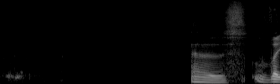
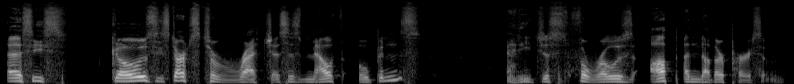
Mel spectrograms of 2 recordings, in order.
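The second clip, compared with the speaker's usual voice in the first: ordinary talk, nothing marked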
